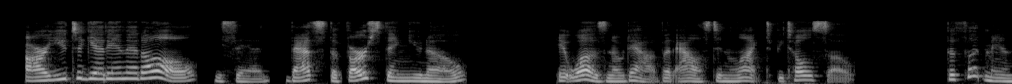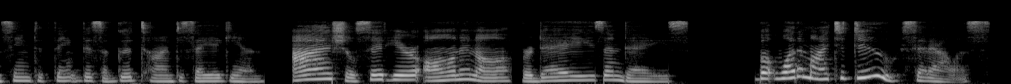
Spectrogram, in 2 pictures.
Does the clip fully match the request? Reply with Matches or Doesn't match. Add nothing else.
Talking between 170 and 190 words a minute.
Matches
